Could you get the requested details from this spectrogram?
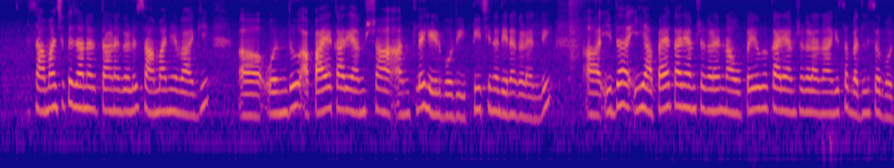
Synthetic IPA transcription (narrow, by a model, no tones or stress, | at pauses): saːmaːd͡ʒikɐd͡ʒaːnɐt̪aːɳɐɡɐɭusaːmaːnjɐʋaːɡi | ond̪uɐ̰paːjɐkaːɾjɐɐmʂɐɐ̰nt̪leɦeːɭboːd̪uit̪ːiːt͡ʃinɐd̪inɐɡɐɭɐlːi | id̪ɐiːɐpaːjɐkaːɾjɐɐmʃɐɡɐɭɐnːɐnaːʋuupɐjɔːɡɐkaːɾjɐɐmʃɐɡɐɭɐnːaːɡisɐbɐd̪ɐlisɐboːud̪u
